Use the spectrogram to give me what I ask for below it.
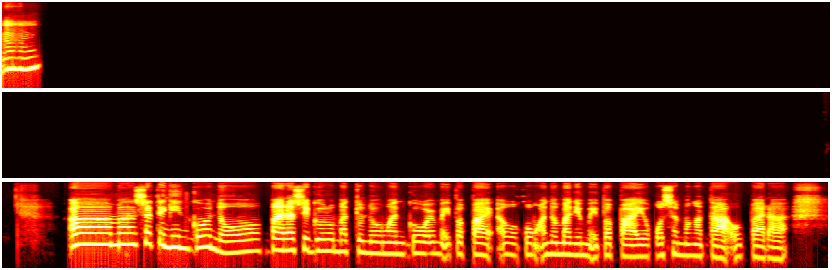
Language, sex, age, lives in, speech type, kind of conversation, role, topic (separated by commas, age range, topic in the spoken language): Filipino, female, 30-34, Philippines, conversation, podcast, guest, Sino ang pinakapaborito mong huwaran sa pananamit, at bakit siya ang naging inspirasyon mo?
